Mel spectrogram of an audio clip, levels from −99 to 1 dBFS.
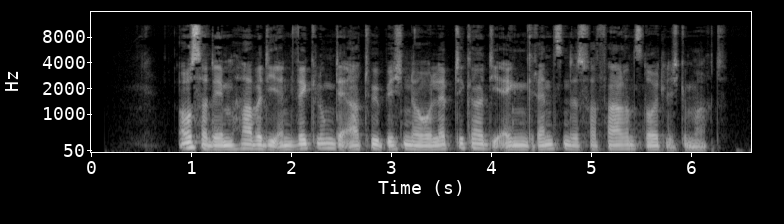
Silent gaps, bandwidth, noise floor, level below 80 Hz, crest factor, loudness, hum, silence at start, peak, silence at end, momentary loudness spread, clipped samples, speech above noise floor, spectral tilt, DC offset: none; 11.5 kHz; -68 dBFS; -56 dBFS; 20 dB; -30 LUFS; none; 0.85 s; -10 dBFS; 0.3 s; 9 LU; under 0.1%; 38 dB; -4.5 dB/octave; under 0.1%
